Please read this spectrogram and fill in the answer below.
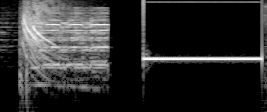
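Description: A squeaky cartoon sound from the TV sliding down in pitch, then after a short gap a loud, steady electronic beep of one pure tone lasting about a second, like a censor bleep, that stops abruptly.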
